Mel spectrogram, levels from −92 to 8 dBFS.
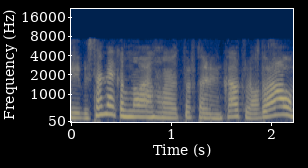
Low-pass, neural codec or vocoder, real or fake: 7.2 kHz; codec, 16 kHz in and 24 kHz out, 0.6 kbps, FireRedTTS-2 codec; fake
